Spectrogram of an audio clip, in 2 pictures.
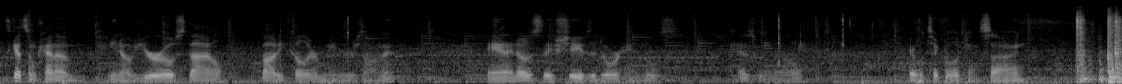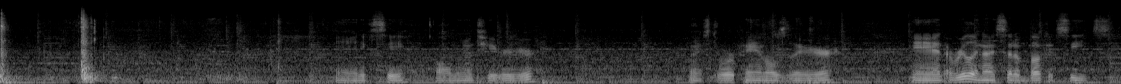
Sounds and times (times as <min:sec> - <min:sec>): Speech: 0:00.0 - 0:04.0, 0:04.9 - 0:08.1, 0:09.1 - 0:10.3, 0:14.6 - 0:16.6, 0:18.1 - 0:19.6, 0:20.3 - 0:22.4
Music: 0:00.0 - 0:22.4.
